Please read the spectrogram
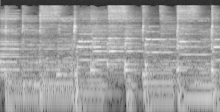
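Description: Live band music: a keyboard melody in steady held tones over a regular drum and bass beat.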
